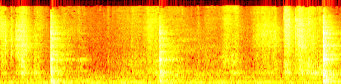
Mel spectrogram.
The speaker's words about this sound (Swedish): Håller i paketet med högerhanden och håller fast silen lite grann också så att den inte far iväg. Och sen känner jag att jag har kastrullen och vänder upp och ner på silen och häller ner quinoan i kastrullen.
